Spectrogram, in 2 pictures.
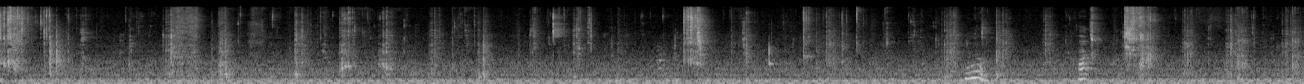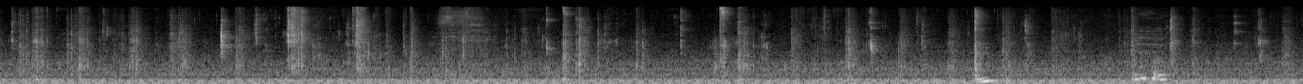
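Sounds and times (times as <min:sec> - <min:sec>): crisp chewing crunches: 0:00.0 - 0:26.0
steady low hum: 0:00.0 - 0:26.0
wet mouth sounds: 0:22.6 - 0:23.4.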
